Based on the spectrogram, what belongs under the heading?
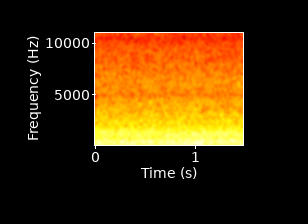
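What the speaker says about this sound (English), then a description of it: "I'll shake bees off the next one." Honey bees buzz steadily on a hive frame in a fall brood nest, a close, even drone with no voices.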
